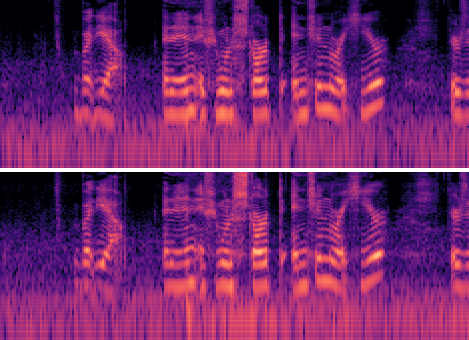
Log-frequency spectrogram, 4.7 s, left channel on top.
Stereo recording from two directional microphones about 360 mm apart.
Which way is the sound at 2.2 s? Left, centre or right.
Centre.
